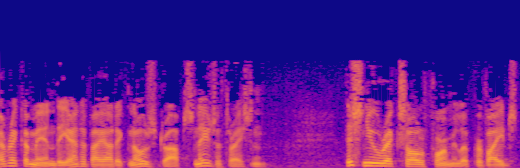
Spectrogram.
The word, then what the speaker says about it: Nasothricin: So if a cold in the nose threatens to hinder your holiday enjoyment, I suggest you get a bottle of Rexall Nasothricin. That's spelled N-A-S-O-T-H-R-I-C-I-N.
